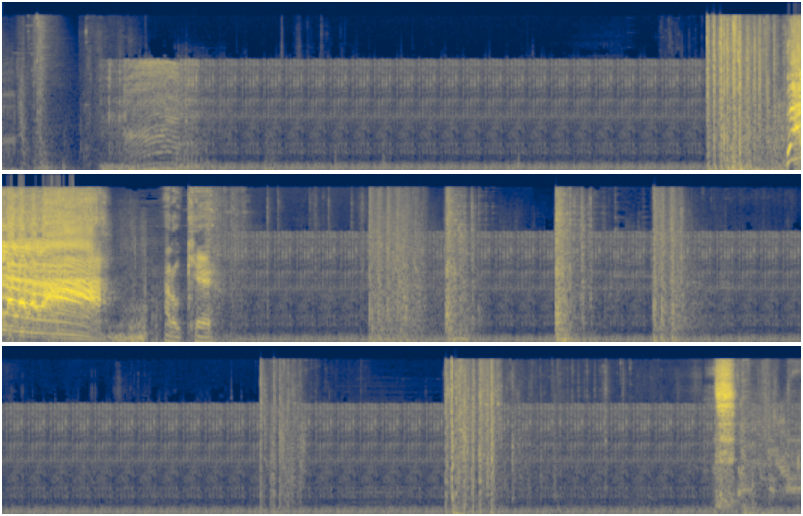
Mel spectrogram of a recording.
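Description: A chainsaw engine drones steadily.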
